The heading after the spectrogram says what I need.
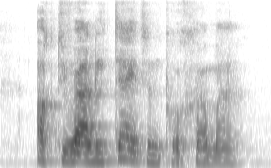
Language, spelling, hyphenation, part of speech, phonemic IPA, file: Dutch, actualiteitenprogramma, ac‧tu‧a‧li‧tei‧ten‧pro‧gram‧ma, noun, /ɑk.ty.aː.liˈtɛi̯.tə(n).proːˌɣrɑ.maː/, Nl-actualiteitenprogramma.ogg
- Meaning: current-affairs programme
